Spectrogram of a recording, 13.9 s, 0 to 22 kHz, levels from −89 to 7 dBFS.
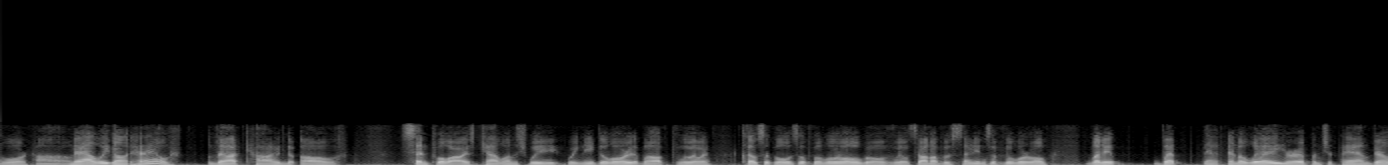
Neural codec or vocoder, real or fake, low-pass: codec, 16 kHz, 0.5 kbps, FreqCodec, larger model; fake; 5.4 kHz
